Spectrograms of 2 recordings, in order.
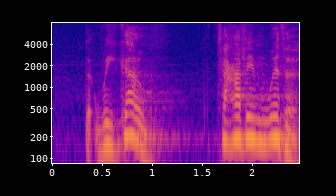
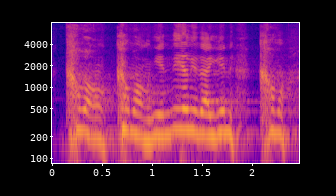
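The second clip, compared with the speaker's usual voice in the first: raised, higher coaxing call; urging on children; 6 semitones higher, 5 dB louder than usual. Retold or imitated. Father coaxing reluctant children up a mountain, loud encouraging call. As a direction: hurry the kids up the mountain, loud and high.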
